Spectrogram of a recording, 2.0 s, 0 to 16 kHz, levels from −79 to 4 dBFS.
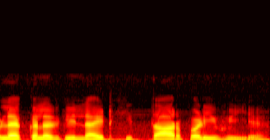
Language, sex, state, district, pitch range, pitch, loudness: Hindi, male, Haryana, Rohtak, 105-120 Hz, 110 Hz, -19 LUFS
